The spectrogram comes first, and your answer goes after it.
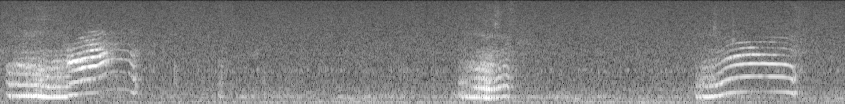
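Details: Pet cat meowing three times, a rising-falling harmonic meow at the start, a short one near five seconds and a long, steady, drawn-out meow at seven seconds, in a quiet room.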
